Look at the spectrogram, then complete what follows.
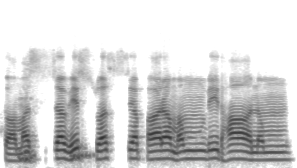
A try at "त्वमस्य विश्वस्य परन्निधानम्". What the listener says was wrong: निधानम, परमम नहीं, परम। त्वमस्य विश्वस्य परन्निधानम्।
